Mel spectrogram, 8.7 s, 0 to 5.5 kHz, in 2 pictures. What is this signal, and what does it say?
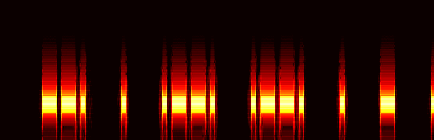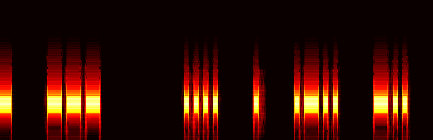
Morse code, heard as a keyed tone, about 25 wpm, spaced as for 16 wpm, 700 Hz. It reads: GEPPETTO HELD
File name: Pinocchio / Pinocchio ch3 10 25 ik1hge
